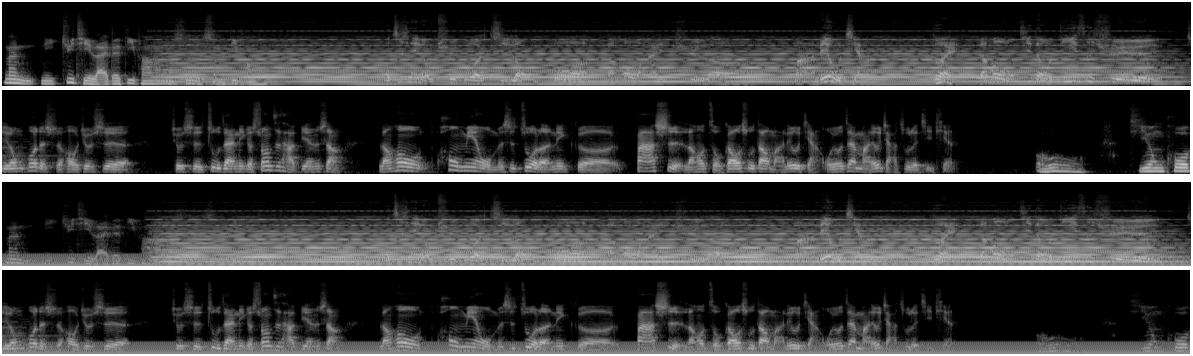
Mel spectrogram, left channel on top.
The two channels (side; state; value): right; noise; hum, 9 dB below the sound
